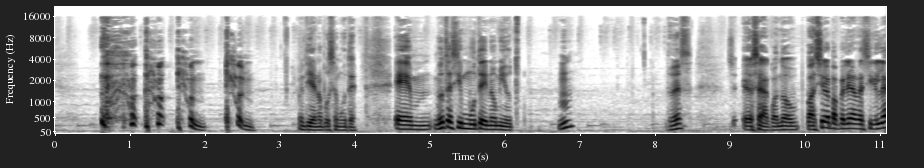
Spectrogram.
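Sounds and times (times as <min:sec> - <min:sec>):
person coughing: 0:00.6 - 0:02.7
speech: 0:01.4 - 0:07.0, 0:08.2 - 0:11.0.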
